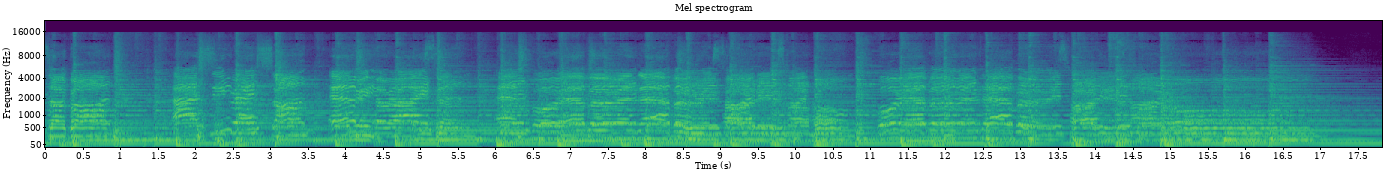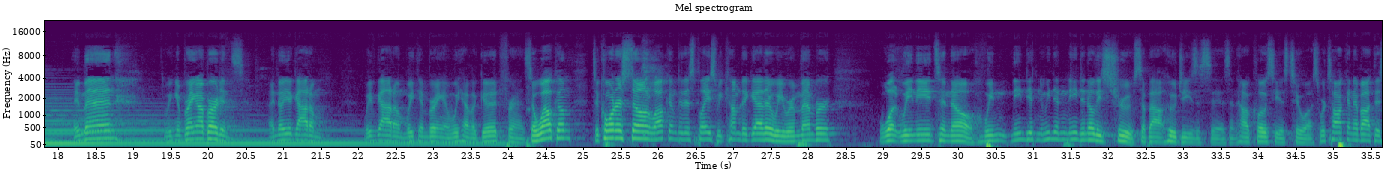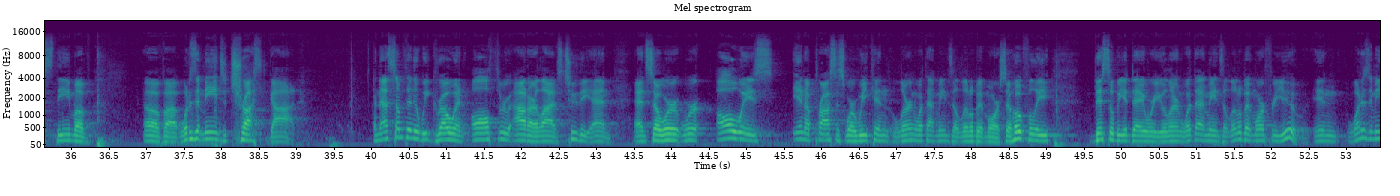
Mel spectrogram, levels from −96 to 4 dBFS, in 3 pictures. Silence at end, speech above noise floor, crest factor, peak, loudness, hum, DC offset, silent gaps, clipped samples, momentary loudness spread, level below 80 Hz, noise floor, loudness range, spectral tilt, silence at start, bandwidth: 0 s; 32 dB; 22 dB; -2 dBFS; -21 LUFS; none; under 0.1%; none; under 0.1%; 20 LU; -36 dBFS; -61 dBFS; 16 LU; -5 dB/octave; 0 s; 16 kHz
